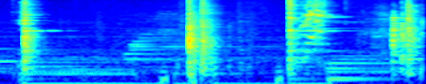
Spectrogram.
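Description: Three or four short metallic scrapes and clinks of a knife against a dish while crushed garlic is scraped into butter, close up, separated by quieter stretches with a faint hum.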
